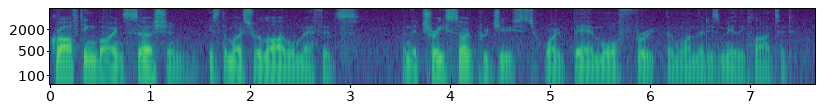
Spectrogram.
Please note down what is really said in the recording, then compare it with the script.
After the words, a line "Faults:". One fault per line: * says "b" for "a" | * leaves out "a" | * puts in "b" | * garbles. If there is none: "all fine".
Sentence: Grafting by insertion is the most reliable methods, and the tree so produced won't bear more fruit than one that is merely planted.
Grafting by insertion is the most reliable methods, and the tree so produced won't bear more fruit than one that is merely planted.
Faults:
all fine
